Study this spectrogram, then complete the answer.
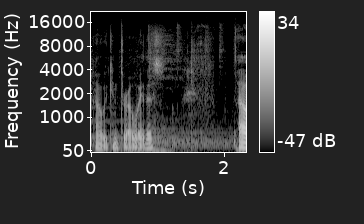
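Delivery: ordinary talk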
